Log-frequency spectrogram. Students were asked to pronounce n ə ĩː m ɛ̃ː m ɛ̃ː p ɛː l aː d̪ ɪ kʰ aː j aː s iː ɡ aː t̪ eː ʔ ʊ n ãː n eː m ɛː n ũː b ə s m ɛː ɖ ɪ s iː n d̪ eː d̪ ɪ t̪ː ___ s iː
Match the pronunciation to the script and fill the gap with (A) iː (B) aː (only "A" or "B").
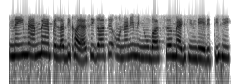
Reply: A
